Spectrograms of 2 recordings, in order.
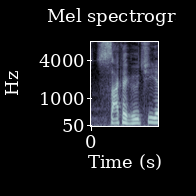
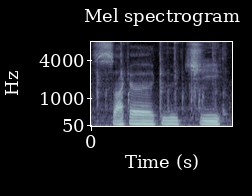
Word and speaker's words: Sakaguchi: It was made by Mistwalker, the studio that was started by Hironobu Sakaguchi, I think is how you say his name.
